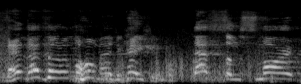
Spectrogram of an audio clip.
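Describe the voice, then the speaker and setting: A man's voice: very high voice, fairly quick, background noise. A man preaching on a city street, firing questions at his listeners and urging them on with 'come on'.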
